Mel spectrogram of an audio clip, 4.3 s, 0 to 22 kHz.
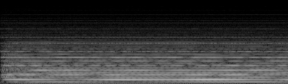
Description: Index of /90_sSampleCDs/Propeller Island - Cathedral Organ/Partition F/MAN.V.WERK M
